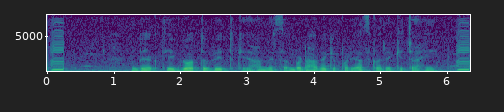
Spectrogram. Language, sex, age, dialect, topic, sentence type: Bhojpuri, male, 18-24, Northern, banking, statement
